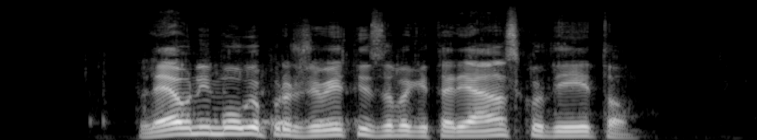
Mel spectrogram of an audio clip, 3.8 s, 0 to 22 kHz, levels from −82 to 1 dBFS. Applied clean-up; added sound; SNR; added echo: neural mask model DeepFilterNet 3.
